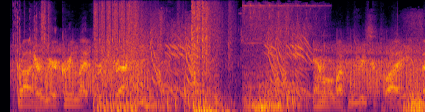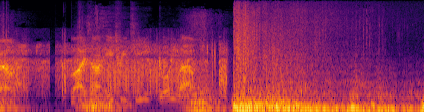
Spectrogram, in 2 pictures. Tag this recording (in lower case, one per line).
speech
